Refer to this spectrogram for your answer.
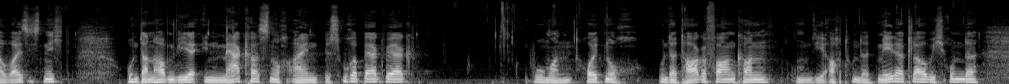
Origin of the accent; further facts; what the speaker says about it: Thuringia, Germany; Ja, wie gesagt, ich komme aus Thüringen.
